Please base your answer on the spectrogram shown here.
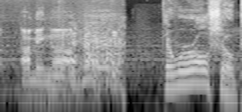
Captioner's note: people laughing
